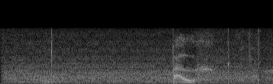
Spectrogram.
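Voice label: "pauh" canoe part; End piece; Fishing Lore of Tobi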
